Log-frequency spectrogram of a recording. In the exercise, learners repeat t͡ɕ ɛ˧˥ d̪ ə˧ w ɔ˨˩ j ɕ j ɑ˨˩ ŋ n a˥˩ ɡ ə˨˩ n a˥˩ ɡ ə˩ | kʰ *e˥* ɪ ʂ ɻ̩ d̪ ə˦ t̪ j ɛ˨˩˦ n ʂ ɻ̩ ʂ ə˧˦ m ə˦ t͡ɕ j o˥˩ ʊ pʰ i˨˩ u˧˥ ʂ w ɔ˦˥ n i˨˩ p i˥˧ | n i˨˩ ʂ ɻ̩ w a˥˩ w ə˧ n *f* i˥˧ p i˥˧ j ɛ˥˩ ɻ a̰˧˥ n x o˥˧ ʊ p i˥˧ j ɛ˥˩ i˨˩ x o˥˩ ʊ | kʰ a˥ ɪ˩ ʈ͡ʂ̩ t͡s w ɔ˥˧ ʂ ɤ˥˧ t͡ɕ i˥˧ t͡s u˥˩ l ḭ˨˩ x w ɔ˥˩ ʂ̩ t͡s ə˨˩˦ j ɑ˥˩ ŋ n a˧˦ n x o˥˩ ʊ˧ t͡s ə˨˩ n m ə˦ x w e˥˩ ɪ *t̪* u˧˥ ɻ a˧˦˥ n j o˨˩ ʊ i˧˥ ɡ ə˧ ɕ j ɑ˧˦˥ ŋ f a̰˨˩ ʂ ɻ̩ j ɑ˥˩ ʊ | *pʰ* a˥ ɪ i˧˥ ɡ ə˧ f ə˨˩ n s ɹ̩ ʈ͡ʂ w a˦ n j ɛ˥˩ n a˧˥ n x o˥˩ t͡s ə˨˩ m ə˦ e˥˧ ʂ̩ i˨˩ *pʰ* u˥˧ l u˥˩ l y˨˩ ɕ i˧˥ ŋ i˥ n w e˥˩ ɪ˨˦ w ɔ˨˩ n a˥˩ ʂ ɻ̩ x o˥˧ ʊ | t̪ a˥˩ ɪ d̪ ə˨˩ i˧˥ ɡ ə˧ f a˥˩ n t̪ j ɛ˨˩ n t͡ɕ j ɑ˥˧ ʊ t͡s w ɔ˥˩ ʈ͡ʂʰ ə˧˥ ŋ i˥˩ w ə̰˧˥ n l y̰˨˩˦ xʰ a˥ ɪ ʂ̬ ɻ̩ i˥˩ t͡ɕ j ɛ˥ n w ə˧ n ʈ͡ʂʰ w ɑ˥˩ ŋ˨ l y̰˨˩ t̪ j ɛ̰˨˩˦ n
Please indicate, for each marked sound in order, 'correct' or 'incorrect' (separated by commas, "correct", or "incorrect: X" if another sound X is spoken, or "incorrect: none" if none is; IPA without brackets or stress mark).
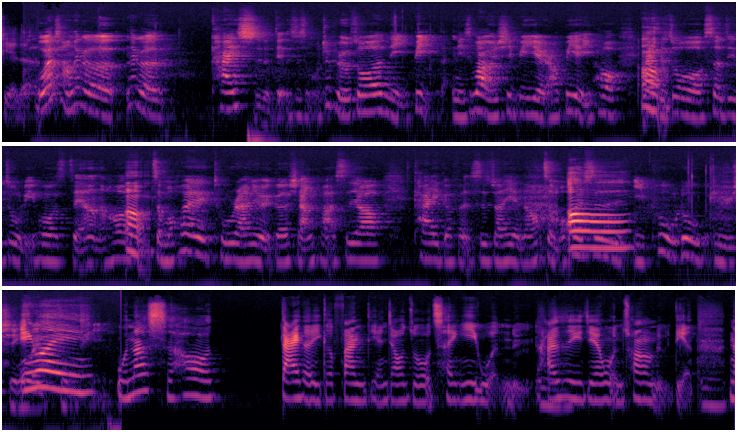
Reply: incorrect: a˥, incorrect: ɕ, incorrect: t̪ʰ, incorrect: kʰ, correct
